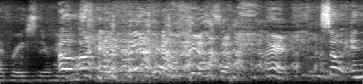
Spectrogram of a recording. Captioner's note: everyone laughing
